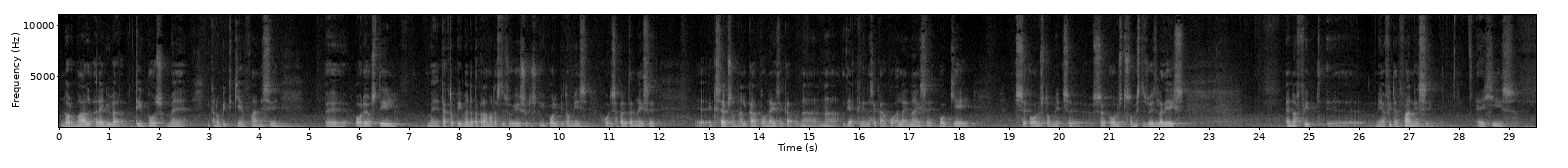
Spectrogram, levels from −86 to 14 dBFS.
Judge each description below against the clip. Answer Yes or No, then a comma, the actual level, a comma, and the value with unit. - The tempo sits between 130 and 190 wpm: No, slow, 115 wpm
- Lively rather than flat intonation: No, narrow, 1.5 semitones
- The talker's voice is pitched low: Yes, low, 100 Hz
